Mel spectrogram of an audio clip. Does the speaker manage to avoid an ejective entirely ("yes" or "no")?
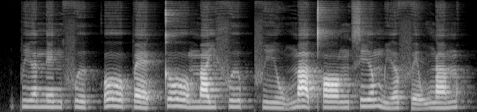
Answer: yes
